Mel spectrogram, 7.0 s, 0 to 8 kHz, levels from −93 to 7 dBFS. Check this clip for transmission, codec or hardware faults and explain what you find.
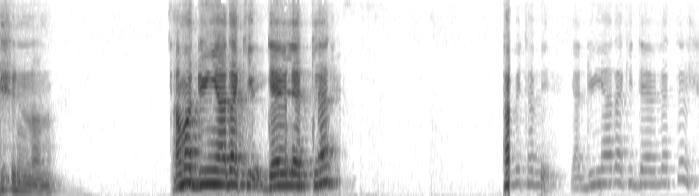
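Three kinds of fault stand out: a burst of repeated packet loss, three short concealed losses, and a sudden collapse in level near the end. The band tops out at 8 kHz throughout, which fits a G.722 call path.

Repeated packet loss (robotic sound), 3.16 to 3.67 s: four gaps totalling about 100 ms, the longest 33 ms, were patched by extending the preceding sound. About 17% of that half-second is synthetic, giving a choppy stretch with pieces missing. Unlike a single loss, the patches cluster closely.

Short concealed packet loss, at 4.25 to 4.31 s, 5.37 to 5.42 s and 5.98 to 6.02 s: about 40, 40 and 20 ms never arrived in time and were filled by continuing the last sound, then blended back. Each is heard as an isolated brief smear or wobble, not a sustained robotic run.

One channel inverted, from 5.08 s to the end: the level drops by about 31 dB in a mono listen. 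A reversed-polarity channel is the likely cause, making the shared centre content cancel when both sides are summed. What tells it apart from a dropout is the faint residue that remains instead of silence.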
